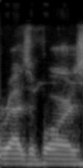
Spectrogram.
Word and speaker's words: reservoir: say it rested tool like a reservation but Reservoir like film Noir Reservoir say boy it might be that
